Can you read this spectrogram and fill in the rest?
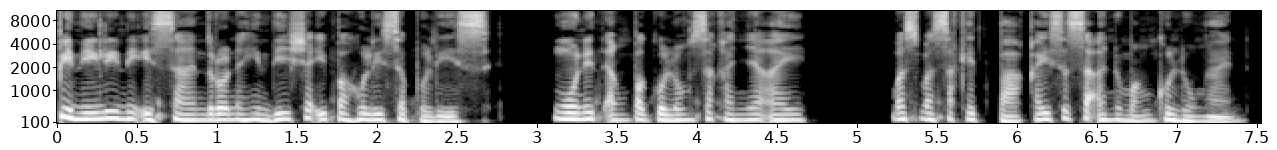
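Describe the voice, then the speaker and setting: A woman's voice: deep voice, a little fast, warm tone, no echo, clean studio sound. A woman reading a scripted love story as narrator, in a solemn, melodramatic manner.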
